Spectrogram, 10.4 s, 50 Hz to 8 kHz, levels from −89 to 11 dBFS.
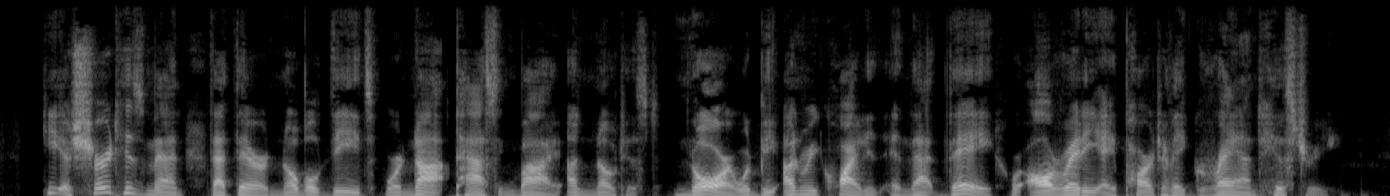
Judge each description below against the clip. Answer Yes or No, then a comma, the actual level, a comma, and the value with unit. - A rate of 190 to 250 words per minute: No, average, 160 wpm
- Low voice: Yes, low, 120 Hz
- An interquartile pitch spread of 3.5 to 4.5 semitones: Yes, average, 4.2 semitones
